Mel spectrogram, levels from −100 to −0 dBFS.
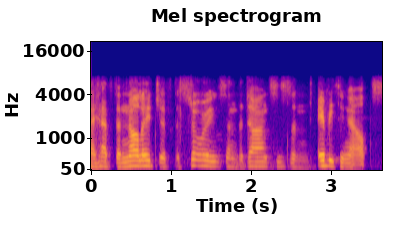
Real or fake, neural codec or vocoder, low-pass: real; none; 7.2 kHz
